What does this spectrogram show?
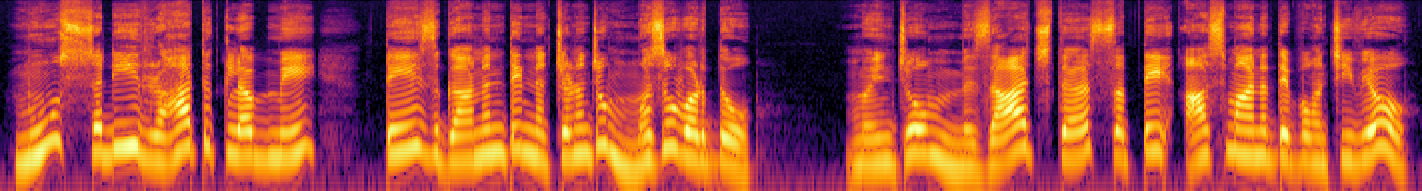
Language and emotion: Sindhi, happy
